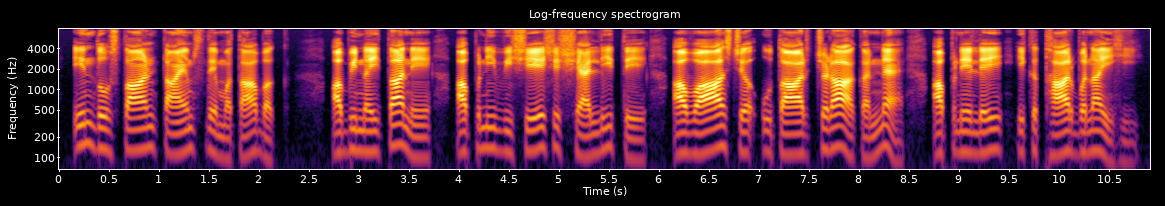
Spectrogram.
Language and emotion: Dogri, neutral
